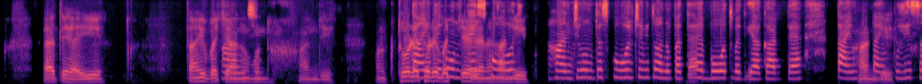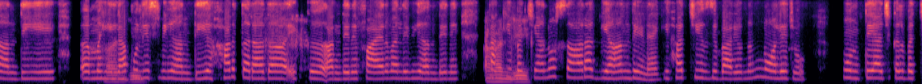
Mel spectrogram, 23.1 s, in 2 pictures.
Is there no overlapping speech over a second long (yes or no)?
no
